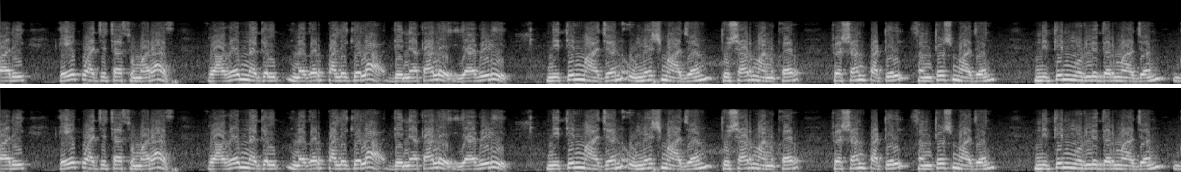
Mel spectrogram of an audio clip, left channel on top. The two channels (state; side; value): identical; both; correlation 1.00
